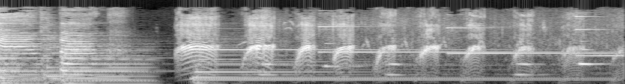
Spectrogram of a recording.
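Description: Children's-song backing music finishes a phrase. Then, over a held chord, a cartoon duck's quack repeats about three times a second, some nine quacks.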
